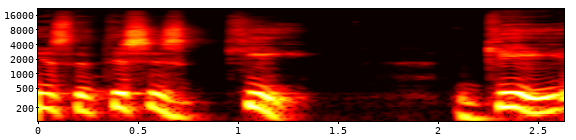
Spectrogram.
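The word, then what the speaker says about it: !gi: that this is ghee gee is spelled exclamation point gi and of course the exclamation point in the san language is a kind of clicking sound that i cannot imitate but when you have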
